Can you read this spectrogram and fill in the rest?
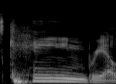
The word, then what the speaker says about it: Cambria: It is, I believe I'm right now, I thought it was Cambria and I got corrected by some very friendly fans of the podcast. – Wow. – And it's a, I believe it's a long A. It's Cambria, like Cambridge.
